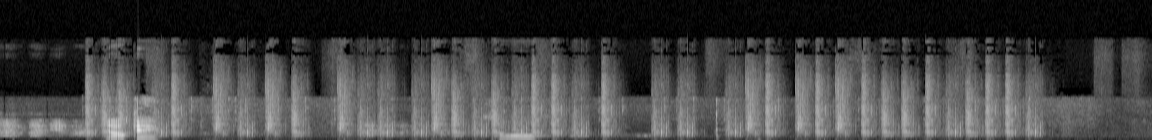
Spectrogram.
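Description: Footsteps crunch steadily on grass and dirt.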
